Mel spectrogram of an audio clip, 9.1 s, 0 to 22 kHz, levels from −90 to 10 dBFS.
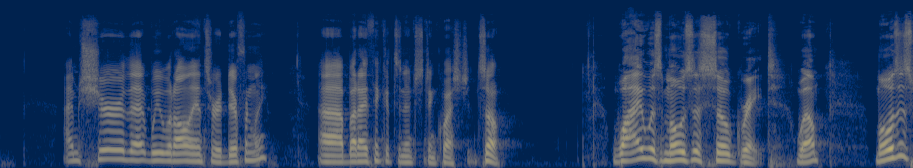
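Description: From 0.48 to 2.76 s, automatic gain rising: the AGC lifts gain by about 9 dB, swelling voice and background together until "uh but I think".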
